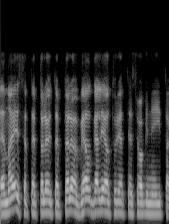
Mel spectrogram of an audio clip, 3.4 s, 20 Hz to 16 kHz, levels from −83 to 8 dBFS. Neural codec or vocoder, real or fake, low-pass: none; real; 7.2 kHz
